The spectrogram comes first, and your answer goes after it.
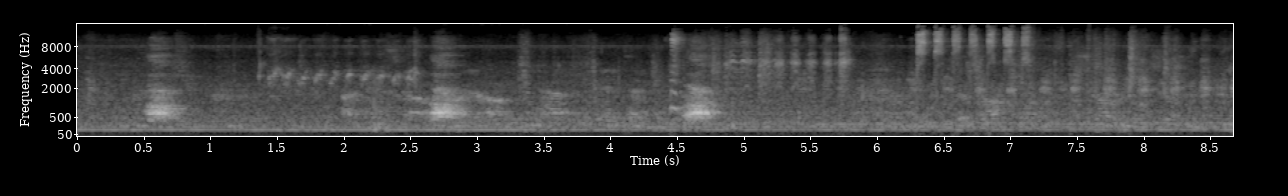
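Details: Six-week-old puppies, a male and female litter indoors; three short, sharp yips roughly two seconds apart, each with a tonal mid-pitched core, over soft human chatter and faint rustling.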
